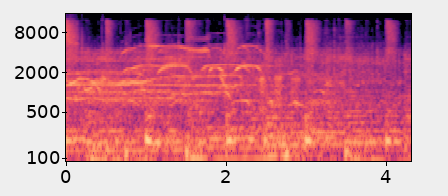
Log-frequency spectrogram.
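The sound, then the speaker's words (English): A lively crowd claps and cheers for a man after his dance move, with high whoops and shouts rising above steady applause across the whole stretch, loud and continuous with no single voice standing out. “Give him another big clap.”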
